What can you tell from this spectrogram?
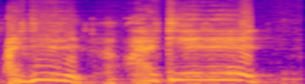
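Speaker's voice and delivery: very high triumphant cry; overjoyed victory yell; excited. Real, not acted. Finally beats the level.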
